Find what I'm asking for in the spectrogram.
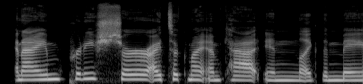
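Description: A woman with a Midwestern US accent speaks at a moderate pace with fairly even intonation. The sound is dry and close with no echo, on a very clean recording with a silent background. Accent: US Midwest. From Wisconsin. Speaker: medical student. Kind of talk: casual chat.

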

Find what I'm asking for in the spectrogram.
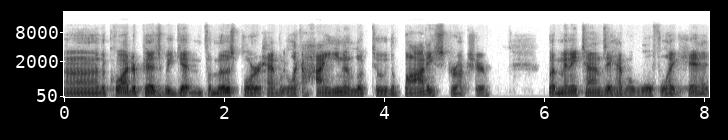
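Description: An unremarkable speaking voice with an American accent talks at a moderate pace. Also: man. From south-central Pennsylvania. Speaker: paranormal researcher and blogger. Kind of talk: casual interview.

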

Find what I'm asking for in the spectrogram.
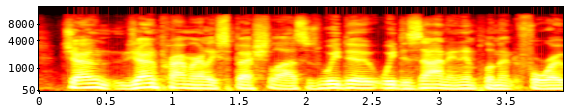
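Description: An unremarkable speaking voice from a man, fairly low in pitch, moves at a fairly quick pace with ordinary pitch variation. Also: quiet background. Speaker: investment firm founder. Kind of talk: casual interview.

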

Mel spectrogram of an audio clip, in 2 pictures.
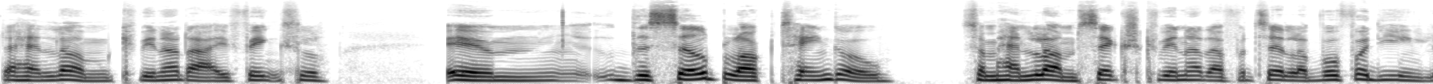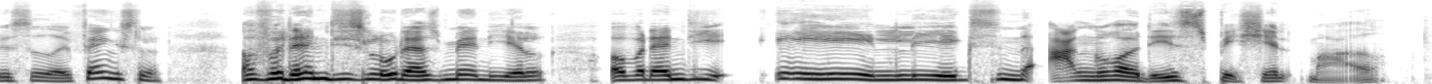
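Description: In a very clean recording with a silent background, a woman with a plain, everyday voice speaks at a fairly slow pace and a medium pitch. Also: dry, close sound with no echo. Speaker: musical enthusiast. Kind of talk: casual chat.

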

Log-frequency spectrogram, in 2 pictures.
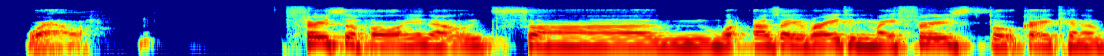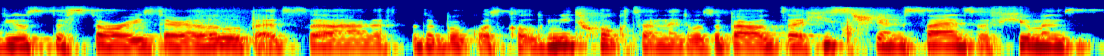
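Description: A woman with a Polish accent, fairly quick pace and a monotone, flat delivery. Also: medium pitch for a woman. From Poland. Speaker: author. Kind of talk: interview chat.

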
